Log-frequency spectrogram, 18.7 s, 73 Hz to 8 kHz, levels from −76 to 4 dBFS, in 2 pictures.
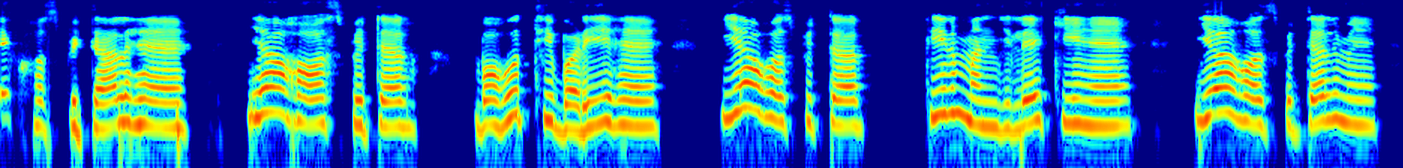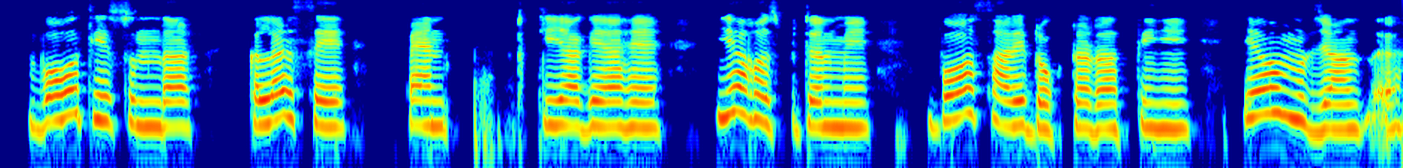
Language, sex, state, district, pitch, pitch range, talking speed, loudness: Hindi, female, Bihar, Supaul, 240 Hz, 230-280 Hz, 120 wpm, -15 LUFS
